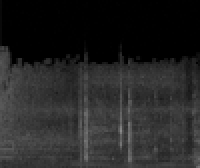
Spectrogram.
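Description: A few faint, short clicks of plastic wiring-harness connectors and wires being handled, over a low steady background hum.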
